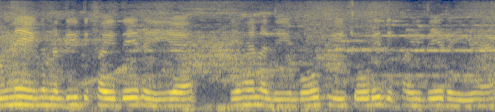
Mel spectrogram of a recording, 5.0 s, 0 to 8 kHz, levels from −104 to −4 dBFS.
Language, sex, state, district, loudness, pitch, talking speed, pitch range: Hindi, female, Haryana, Charkhi Dadri, -17 LUFS, 185 Hz, 195 wpm, 180-195 Hz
